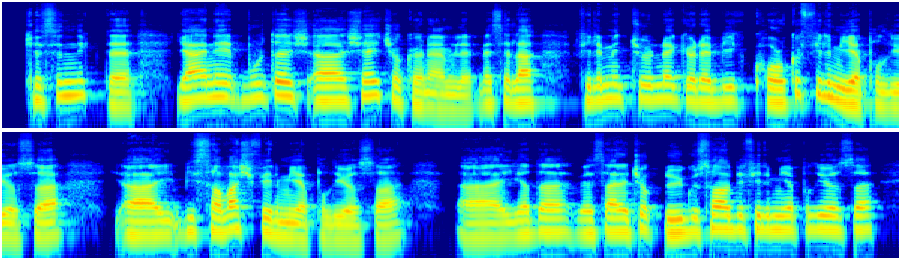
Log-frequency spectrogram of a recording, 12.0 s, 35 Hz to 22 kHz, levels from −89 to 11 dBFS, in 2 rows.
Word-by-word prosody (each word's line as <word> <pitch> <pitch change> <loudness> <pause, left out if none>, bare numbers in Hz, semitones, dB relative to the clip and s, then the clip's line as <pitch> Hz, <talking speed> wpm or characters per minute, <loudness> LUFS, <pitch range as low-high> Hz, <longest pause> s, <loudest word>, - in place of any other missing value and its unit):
Kesinlikle, 155 -7 -2 0.3
yani, 165 +1 +2
burada 180 +2 +3
ş 175 -5 -7
aaa, 150 0 +5
şey 190 +6 +1
çok 150 -8 -4
önemli. 100 -4 -1
Mesela, 135 +1 0 0.2
filmin 155 +2 -2
türüne 165 0 -2
göre 145 -3 0
bir 145 0 -3
korku 140 +7 +1
filmi 190 - +1
yapılıyorsa, 110 -1 +1 0.4
aaa, 120 0 +3
bir 140 - -3
savaş 160 +4 +2
filmi 115 -5 0
yapılıyorsa, 100 +1 -1 0.3
aaa, 105 0 +1
ya 120 +4 -2
da 135 -1 +1
vs. 135 +1 +1
çok 160 +2 -4
duygusal 140 +5 +3
bir 155 - -2
film 155 -1 -2
yapılıyorsa, 155 0 -1
140 Hz, 150 wpm, -24 LUFS, 120-160 Hz, 0.4 s, aaa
